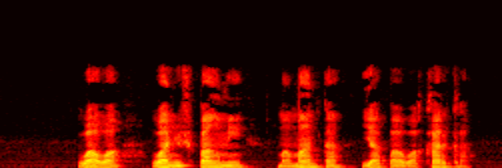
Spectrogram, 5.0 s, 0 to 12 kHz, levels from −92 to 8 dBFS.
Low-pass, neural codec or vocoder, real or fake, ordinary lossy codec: 7.2 kHz; none; real; MP3, 64 kbps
